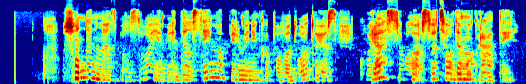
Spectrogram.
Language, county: Lithuanian, Šiauliai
